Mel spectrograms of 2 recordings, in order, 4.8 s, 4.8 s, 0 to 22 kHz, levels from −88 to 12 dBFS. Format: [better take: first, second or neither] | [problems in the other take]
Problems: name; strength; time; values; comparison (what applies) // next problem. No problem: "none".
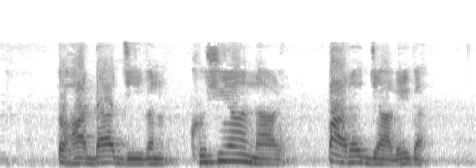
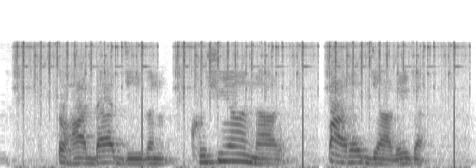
first | background sound (Keys jangling); 6 dB below the speech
